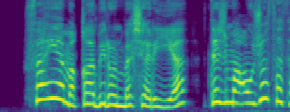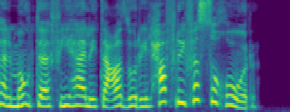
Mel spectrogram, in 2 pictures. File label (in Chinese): 标准阿拉伯语，口语对话风格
